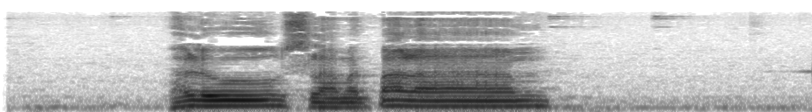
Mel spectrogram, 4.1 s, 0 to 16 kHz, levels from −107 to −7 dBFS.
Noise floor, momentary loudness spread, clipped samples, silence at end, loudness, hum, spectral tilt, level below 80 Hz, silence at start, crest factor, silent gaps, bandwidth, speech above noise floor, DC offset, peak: -61 dBFS; 15 LU; under 0.1%; 1.3 s; -23 LUFS; none; -5.5 dB/octave; -56 dBFS; 0.85 s; 16 dB; none; 11.5 kHz; 39 dB; under 0.1%; -8 dBFS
